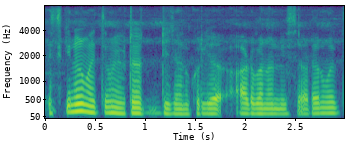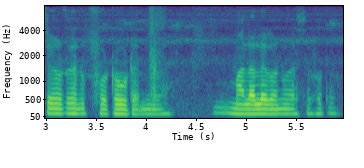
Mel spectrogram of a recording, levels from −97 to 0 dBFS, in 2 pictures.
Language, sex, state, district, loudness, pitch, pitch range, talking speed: Bengali, male, Assam, Hailakandi, -19 LUFS, 130 Hz, 125-140 Hz, 130 wpm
